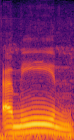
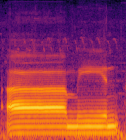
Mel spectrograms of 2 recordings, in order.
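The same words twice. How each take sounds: First: The first vowel is short, the second long. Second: Both vowels are drawn out long. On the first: Safe. "kalau A-nya pendek adalah aman" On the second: Grant our request. "A-nya panjang, min-nya panjang"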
